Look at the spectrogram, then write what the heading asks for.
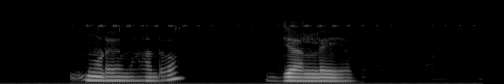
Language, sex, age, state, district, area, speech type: Santali, female, 45-60, West Bengal, Bankura, rural, spontaneous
